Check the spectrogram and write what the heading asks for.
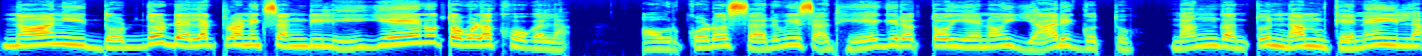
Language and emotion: Kannada, fearful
